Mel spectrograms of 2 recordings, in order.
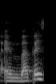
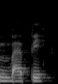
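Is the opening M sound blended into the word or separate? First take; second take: separate; blended. First: The opening M is said as a separate sound. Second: The opening M is blended into the next sound. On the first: This is how the French media say the name. The speaker calls it wrong. "c'est pas Mbappé" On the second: This is how Africans say the name. The speaker calls it right. "c'est Mbappé"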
